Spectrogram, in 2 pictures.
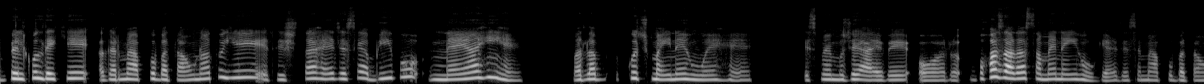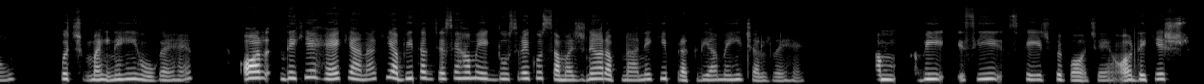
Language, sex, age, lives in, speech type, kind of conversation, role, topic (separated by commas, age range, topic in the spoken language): Hindi, female, 25-29, India, conversation, advice, user, नए रिश्ते में मुझे खुद पर भरोसा क्यों नहीं हो रहा है?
